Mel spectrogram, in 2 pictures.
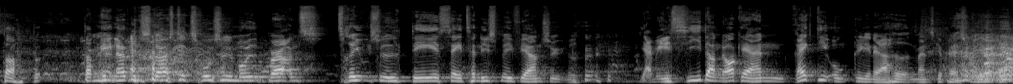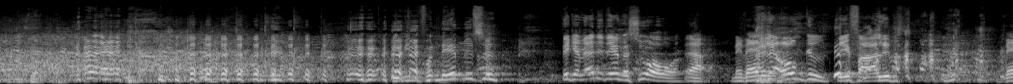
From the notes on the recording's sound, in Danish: Afsnittet er optaget live på Comedy Zoo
